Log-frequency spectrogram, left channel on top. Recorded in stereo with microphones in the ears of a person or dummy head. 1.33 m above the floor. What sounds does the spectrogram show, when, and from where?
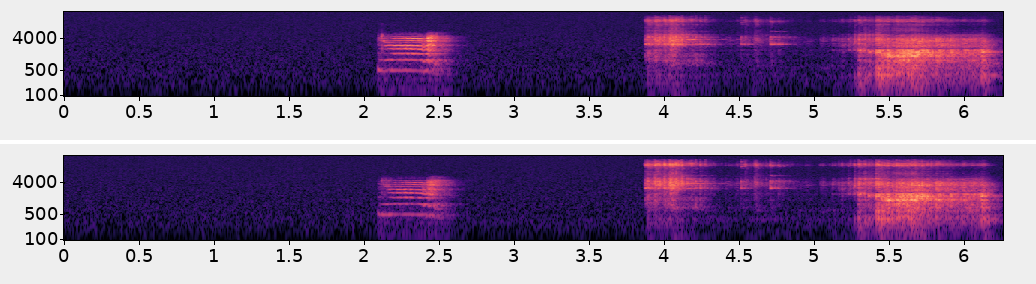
2.1 s a cat meowing: 35° left (ahead or behind), 2.5 m
3.9 s a crack: 15° right (ahead or behind), 3.5 m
